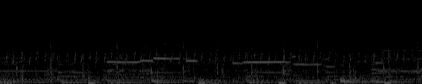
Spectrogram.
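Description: Heavy, thudding footsteps of a huge Mega Evolved Pokémon in the video game Pokémon Legends Z-A, repeating steadily under loud, dense game music.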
